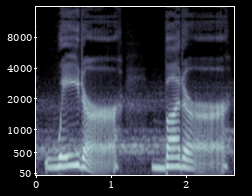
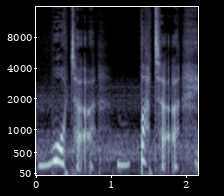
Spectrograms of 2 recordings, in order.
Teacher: And then there's the T sound, like in words like water or butter. Americans often use a flapped T sound, which sounds a bit like a D sound · Americans often use a flapped T sound, which sounds a bit like a D sound, waiter, butter. Whereas in British English, it's a much harder T sound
